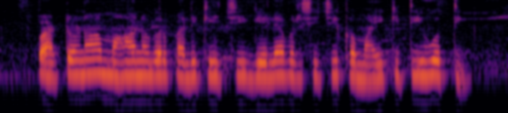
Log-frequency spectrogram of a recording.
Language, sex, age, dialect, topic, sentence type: Marathi, female, 31-35, Standard Marathi, banking, statement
